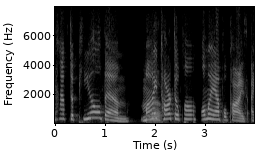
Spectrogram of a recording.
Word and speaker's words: tarte aux pommes: And I would say this tarte aux pommes. How do you pronounce it again? Tarte aux pommes.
